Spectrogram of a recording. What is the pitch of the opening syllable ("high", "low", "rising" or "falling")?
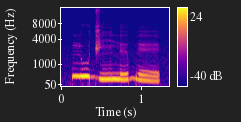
high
